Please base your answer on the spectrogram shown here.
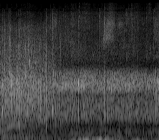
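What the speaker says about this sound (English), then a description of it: "Big round of applause." Steady, dense applause from an audience fills the room at a business showcase for an entrepreneurship competition, sustained and even throughout, with a faint voice underneath.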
